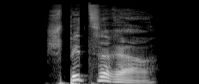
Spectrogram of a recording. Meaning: inflection of spitz: 1. strong/mixed nominative masculine singular comparative degree 2. strong genitive/dative feminine singular comparative degree 3. strong genitive plural comparative degree
- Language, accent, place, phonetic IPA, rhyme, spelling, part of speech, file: German, Germany, Berlin, [ˈʃpɪt͡səʁɐ], -ɪt͡səʁɐ, spitzerer, adjective, De-spitzerer.ogg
